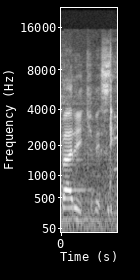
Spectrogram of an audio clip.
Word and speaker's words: Bergqvist: Bergqvist.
